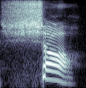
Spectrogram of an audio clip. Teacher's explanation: मूर्धा को। तो मूर्धा और जीभ में घर्षण के कारण हमारा वर्ण शा उत्पन्न हो रहा है, शा। अब आता है स।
